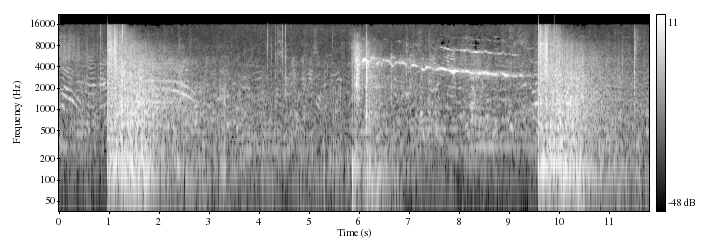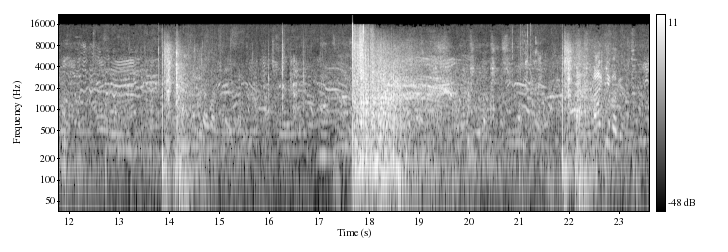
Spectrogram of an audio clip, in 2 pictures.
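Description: Fireworks burst with deep booming bangs that echo and rumble away.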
